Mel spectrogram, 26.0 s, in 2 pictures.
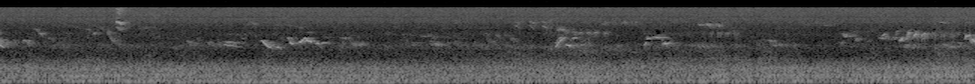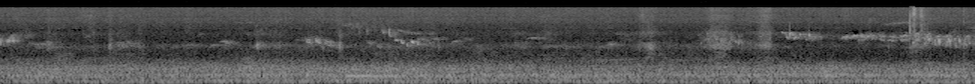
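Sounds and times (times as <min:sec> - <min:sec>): low background rumble: 0:00.0 - 0:26.0
small birds chirping: 0:11.2 - 0:26.0.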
